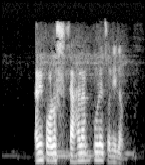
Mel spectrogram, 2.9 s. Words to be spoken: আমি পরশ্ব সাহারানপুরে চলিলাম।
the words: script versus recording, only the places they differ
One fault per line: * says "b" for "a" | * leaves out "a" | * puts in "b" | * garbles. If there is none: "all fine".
all fine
